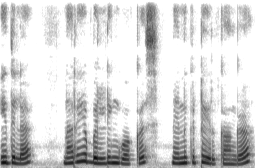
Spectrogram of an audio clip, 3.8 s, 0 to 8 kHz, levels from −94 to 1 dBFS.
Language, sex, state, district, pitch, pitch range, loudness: Tamil, female, Tamil Nadu, Nilgiris, 260 Hz, 240-275 Hz, -17 LUFS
